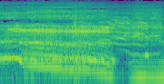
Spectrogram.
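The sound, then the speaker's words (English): A voice in a radio studio imitates a long, drawn-out groaning moan like someone in a huge stretch, sliding downward in pitch, then a brief lower grunt at the end, loud. “takes this ginormous stretch. And in the studio, it sounds like this.”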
